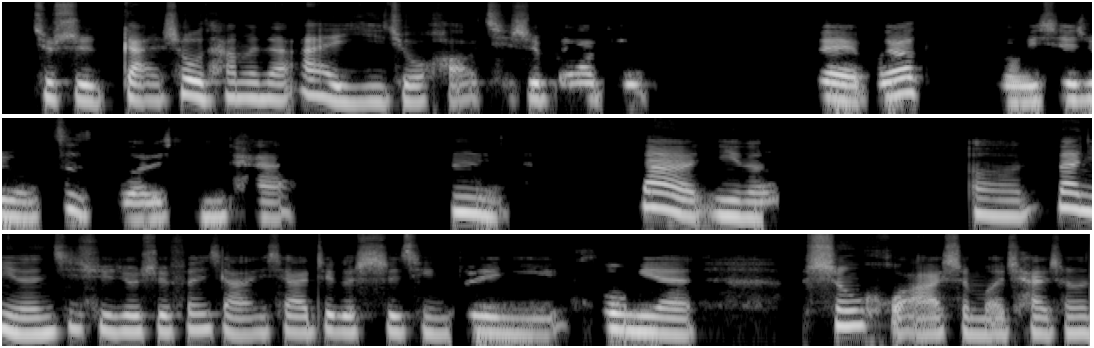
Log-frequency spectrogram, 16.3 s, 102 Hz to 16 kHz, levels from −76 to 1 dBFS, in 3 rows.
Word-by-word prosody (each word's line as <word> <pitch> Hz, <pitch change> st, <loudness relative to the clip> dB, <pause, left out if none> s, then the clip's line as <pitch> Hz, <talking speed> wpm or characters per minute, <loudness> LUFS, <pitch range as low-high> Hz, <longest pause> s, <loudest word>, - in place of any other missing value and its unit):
就 220 Hz, -, 0 dB
是 205 Hz, -3 st, +2 dB
感 200 Hz, -2 st, +2 dB
受 240 Hz, +1 st, +5 dB
他 215 Hz, +1 st, -3 dB
们 215 Hz, -1 st, +1 dB
的 200 Hz, -1 st, +1 dB
爱 235 Hz, -1 st, +1 dB
意 180 Hz, 0 st, -1 dB
就 185 Hz, -1 st, -2 dB
好。 200 Hz, +2 st, -7 dB
其 210 Hz, -1 st, -9 dB
实 210 Hz, 0 st, +2 dB
不 205 Hz, -, -7 dB
要 210 Hz, 0 st, -1 dB, 1.1 s
对 215 Hz, -2 st, +6 dB
对， -, -, +2 dB
不 210 Hz, -, +1 dB
要 245 Hz, -, +8 dB, 0.5 s
有 180 Hz, -, +2 dB
一 185 Hz, -, +4 dB
些 200 Hz, +1 st, +1 dB
这 205 Hz, +1 st, +1 dB
种 185 Hz, 0 st, -1 dB
自 255 Hz, -6 st, -2 dB
责 205 Hz, -, -16 dB, 0.2 s
的 180 Hz, -, 0 dB, 0.2 s
心 190 Hz, 0 st, -2 dB
态。 190 Hz, -2 st, -7 dB, 0.9 s
嗯。 220 Hz, -3 st, +2 dB, 0.6 s
那， 270 Hz, -9 st, +5 dB
你 205 Hz, -2 st, +1 dB
能 185 Hz, -1 st, 0 dB, 1.0 s
嗯， 205 Hz, +1 st, -2 dB
那 280 Hz, -2 st, +5 dB
你 230 Hz, -4 st, +5 dB
能 185 Hz, +1 st, +2 dB
继 225 Hz, +3 st, -4 dB
续 215 Hz, -2 st, -2 dB
就 200 Hz, 0 st, +2 dB
是 205 Hz, 0 st, -1 dB
分 220 Hz, +2 st, -2 dB
享 190 Hz, -4 st, -4 dB
一 -, -, -5 dB
下 200 Hz, -1 st, -2 dB
这 215 Hz, +1 st, -1 dB
个 200 Hz, -, +1 dB
事 200 Hz, 0 st, 0 dB
情 195 Hz, -3 st, -5 dB
对 195 Hz, 0 st, 0 dB
你 180 Hz, +3 st, -5 dB
后 225 Hz, -3 st, +1 dB
面 195 Hz, -2 st, +3 dB, 0.5 s
生 260 Hz, -1 st, +3 dB
活 -, -, -3 dB
啊 -, -, 0 dB
什 195 Hz, -1 st, -2 dB
么， 175 Hz, -, -2 dB
产 190 Hz, +1 st, -2 dB
生 195 Hz, +1 st, -4 dB
了 190 Hz, -, 0 dB
200 Hz, 225 characters per minute, -23 LUFS, 190-215 Hz, 1.1 s, 要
